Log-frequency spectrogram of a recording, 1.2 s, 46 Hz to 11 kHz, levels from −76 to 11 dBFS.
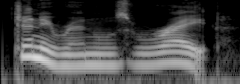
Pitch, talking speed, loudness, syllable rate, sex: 185 Hz, 200 wpm, -17 LUFS, 5.1 syllables/s, female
